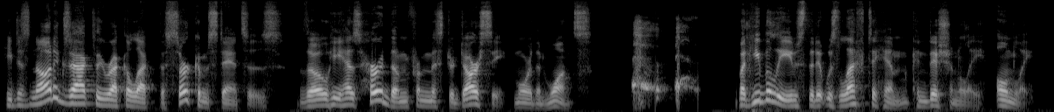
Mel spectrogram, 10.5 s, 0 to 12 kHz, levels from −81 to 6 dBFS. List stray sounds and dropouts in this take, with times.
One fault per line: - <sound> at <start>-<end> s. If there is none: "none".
- cough at 6.3-7.0 s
